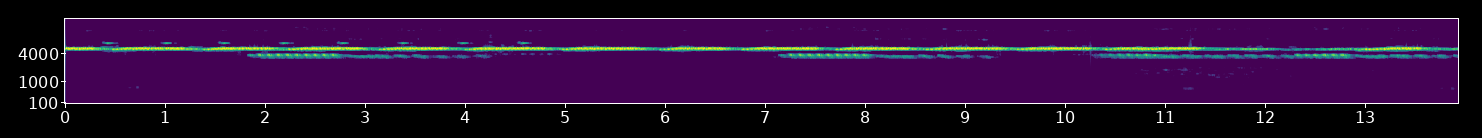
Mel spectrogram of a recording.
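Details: Crickets and other insects singing at night in an autumn garden plot in Japan, DR-40X recording: a constant high-pitched ringing with lower rattling chirp bursts coming in every few seconds, plus a faint brief lower twitter.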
